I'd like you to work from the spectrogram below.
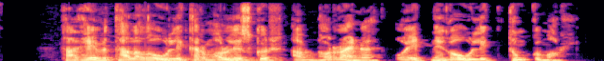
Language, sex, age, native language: Icelandic, male, 30-39, Icelandic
